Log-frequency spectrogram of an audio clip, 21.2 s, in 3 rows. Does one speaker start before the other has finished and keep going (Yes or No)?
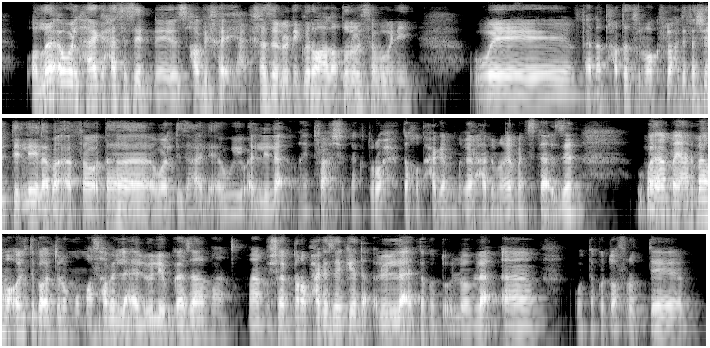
No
